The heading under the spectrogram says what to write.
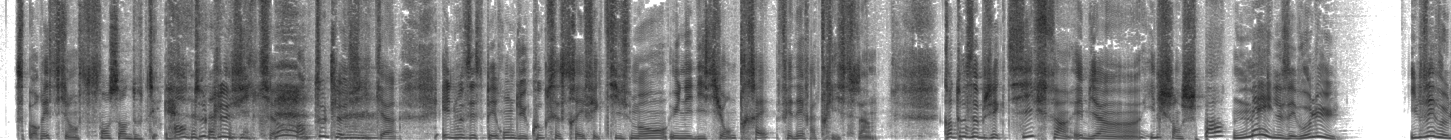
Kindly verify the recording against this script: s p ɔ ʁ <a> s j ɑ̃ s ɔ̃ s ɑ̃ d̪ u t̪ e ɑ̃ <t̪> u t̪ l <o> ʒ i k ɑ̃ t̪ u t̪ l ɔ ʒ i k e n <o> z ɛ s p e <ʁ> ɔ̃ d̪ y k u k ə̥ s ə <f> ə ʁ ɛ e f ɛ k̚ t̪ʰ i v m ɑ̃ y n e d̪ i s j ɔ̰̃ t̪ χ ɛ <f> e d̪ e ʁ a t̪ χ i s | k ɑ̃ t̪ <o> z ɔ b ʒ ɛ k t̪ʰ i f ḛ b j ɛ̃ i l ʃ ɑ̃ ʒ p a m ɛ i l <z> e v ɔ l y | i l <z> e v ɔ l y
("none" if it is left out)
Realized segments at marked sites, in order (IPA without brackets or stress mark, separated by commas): e, t̪, ɔ, u, ʁ, s, f, o, z, z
